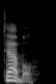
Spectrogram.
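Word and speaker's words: Daboll: Is it Dabble? Dabble. Brian Dabble. Right.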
